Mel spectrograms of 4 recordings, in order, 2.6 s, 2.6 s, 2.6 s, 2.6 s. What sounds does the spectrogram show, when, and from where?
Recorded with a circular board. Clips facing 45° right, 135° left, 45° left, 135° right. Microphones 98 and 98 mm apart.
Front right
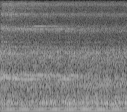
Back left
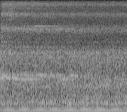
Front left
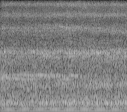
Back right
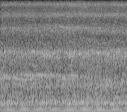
Only background noise.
